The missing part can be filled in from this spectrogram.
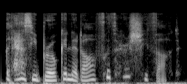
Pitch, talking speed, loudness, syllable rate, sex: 225 Hz, 320 wpm, -17 LUFS, 6.8 syllables/s, female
